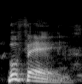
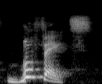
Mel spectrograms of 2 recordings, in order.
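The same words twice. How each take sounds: First: The final t sound is silent. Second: The final t sound is pronounced. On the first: The speaker calls it right. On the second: The speaker calls it wrong.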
